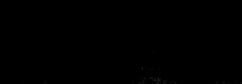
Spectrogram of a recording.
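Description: Near silence: room tone, with one faint, short breath or sigh about a second and a half in.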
